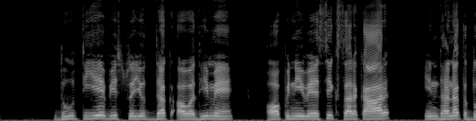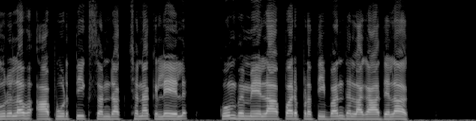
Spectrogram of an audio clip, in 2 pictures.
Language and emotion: Maithili, neutral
